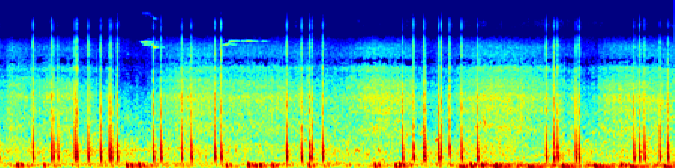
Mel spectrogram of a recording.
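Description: Aerial fireworks display: a rapid, irregular run of sharp cracks, several a second, over a continuous low booming from the shell bursts.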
